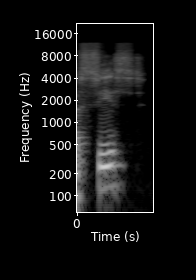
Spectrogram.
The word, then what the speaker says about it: seest: So the fifth line, the first one you referred to there, in me thou seest. We should treat seest as one syllable.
